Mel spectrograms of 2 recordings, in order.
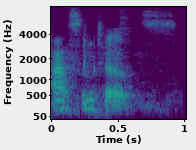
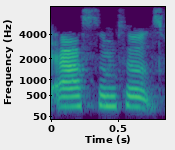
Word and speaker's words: asymptote: a weird word a-s-y-m-p that p is silent you don't pronounce it a-s-y-s-t-o-t-e asymptote asymptote notice i didn't pronounce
